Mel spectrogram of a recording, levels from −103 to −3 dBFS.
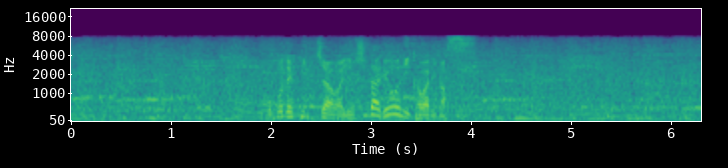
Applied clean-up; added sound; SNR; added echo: none; none; none; none.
